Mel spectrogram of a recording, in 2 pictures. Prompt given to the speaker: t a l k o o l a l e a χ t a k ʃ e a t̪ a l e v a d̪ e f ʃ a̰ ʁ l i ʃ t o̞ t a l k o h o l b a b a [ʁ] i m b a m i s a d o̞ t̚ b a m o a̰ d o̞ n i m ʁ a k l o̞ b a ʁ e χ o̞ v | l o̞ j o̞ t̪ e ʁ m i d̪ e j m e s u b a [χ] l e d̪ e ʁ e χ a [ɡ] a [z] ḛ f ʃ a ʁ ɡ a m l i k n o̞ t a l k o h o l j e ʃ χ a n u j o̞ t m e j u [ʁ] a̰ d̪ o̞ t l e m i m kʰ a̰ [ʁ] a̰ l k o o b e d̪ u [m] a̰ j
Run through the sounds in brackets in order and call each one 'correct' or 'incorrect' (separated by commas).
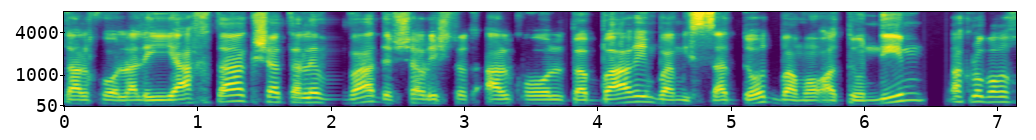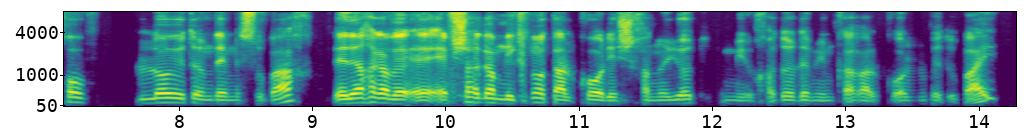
correct, correct, correct, incorrect, incorrect, correct, incorrect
